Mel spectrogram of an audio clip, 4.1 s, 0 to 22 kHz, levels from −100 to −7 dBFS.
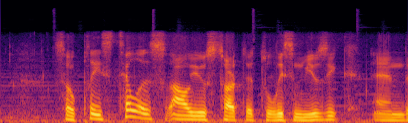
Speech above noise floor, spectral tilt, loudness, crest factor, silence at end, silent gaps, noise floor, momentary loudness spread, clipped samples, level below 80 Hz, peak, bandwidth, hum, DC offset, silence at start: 22 dB; -7.5 dB/octave; -21 LUFS; 16 dB; 0 s; none; -42 dBFS; 9 LU; under 0.1%; -44 dBFS; -4 dBFS; 7.8 kHz; none; under 0.1%; 0.1 s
